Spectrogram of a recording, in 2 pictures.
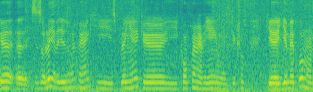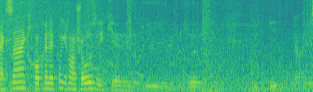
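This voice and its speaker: Over a noisy background, a high-pitched male gaming YouTuber from Quebec, Canada, casually presents his channel while gameplay runs. His Québécois accent comes through as he hesitates, uses many fillers, and works to pronounce things carefully.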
